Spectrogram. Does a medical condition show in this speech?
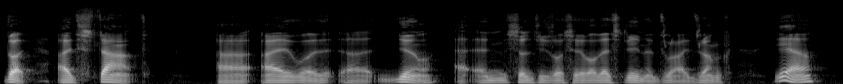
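Yes: enlarged tongue from vascular growth; vascular malformation of face and mouth, lower lip and lower mouth removed, tongue and throat surgeries, heavy radiation; harder swallowing, speech affected.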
